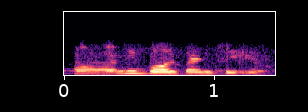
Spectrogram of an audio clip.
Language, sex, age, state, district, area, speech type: Urdu, female, 18-30, Uttar Pradesh, Gautam Buddha Nagar, urban, conversation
